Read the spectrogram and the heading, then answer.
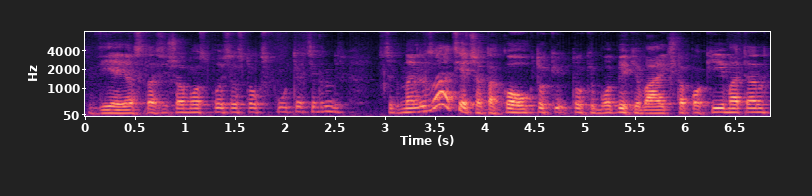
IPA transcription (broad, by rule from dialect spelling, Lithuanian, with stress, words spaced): ˈʋʲiɛjɛs tɐs ɪʃ ɐˈnuɔs ˈpʊsʲɛs toːks ˈpuːtʲɛ sʲɪɡn sʲɪɡnɐlʲɪˈzɑːt͡sʲɪjɛ t͡ʃʲɛ tɐ ˈkɐʊk toːk ˈtoːkʲɪ boːbʲɪkʲɪ ˈʋɐɪkʃtɐ poː ˈkʲiːmɐ ˈtʲɛn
